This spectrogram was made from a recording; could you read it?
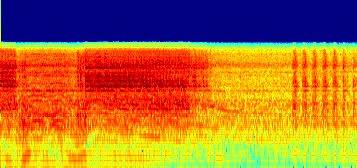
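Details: Hyundai Coupe petrol engine revs then settles, with a sharp rhythmic knock about five times a second; the cause was found to be a distorted connecting rod.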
